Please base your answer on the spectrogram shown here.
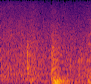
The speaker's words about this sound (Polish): przyjechać tutaj, przyjechać na Tanew, na szumy i odpocząć.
